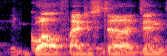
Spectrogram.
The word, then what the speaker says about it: Guelph: place that you're from not apple blue elf it's guelph apparently yeah it's guelph i just uh didn't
